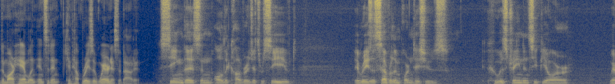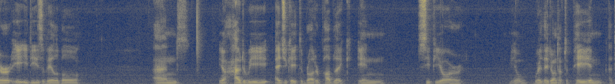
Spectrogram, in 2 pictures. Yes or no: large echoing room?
no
